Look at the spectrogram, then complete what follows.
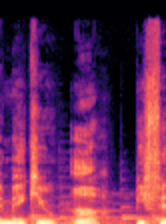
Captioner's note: ugh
